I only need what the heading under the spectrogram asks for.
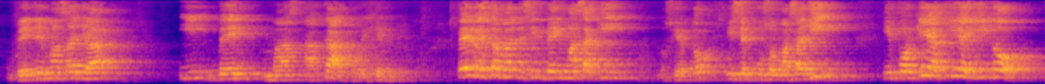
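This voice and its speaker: A man's voice: high-pitched, darkish tone, distant mic. A male teacher giving a grammar lesson, checking in with his students after nearly every point. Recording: echoey room, voice off-mic.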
